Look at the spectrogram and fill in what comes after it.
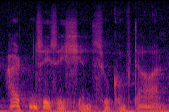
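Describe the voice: A man's put-on character voice, extremely low in pitch, with vocal fry, big pitch swings and a fairly slow pace.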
